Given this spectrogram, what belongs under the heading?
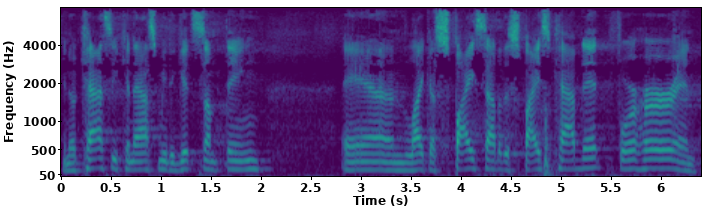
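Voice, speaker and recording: Pastor preaching in a reverberant church. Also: male voice, on the high side, flat delivery, moderate pace. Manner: conversational, storytelling with acted quotes and soft drops in volume. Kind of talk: sermon. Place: church sanctuary. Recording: long hall reverb of a church.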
